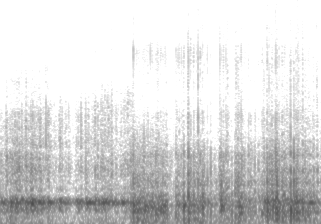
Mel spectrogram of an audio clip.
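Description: Long fingernails scratch over the top and sides of a soft, porous black foam microphone windscreen. The result is a continuous, muffled, low-pitched scratching and rustling with a steady hum underneath, swelling in uneven bursts with little high-end brightness.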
